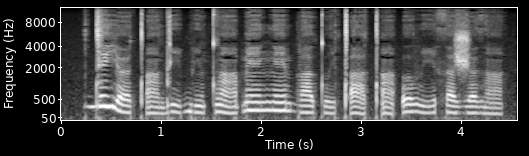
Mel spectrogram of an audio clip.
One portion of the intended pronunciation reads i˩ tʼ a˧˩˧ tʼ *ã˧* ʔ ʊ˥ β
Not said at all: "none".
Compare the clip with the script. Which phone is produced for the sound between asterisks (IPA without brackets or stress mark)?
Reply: ã˧˩˧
